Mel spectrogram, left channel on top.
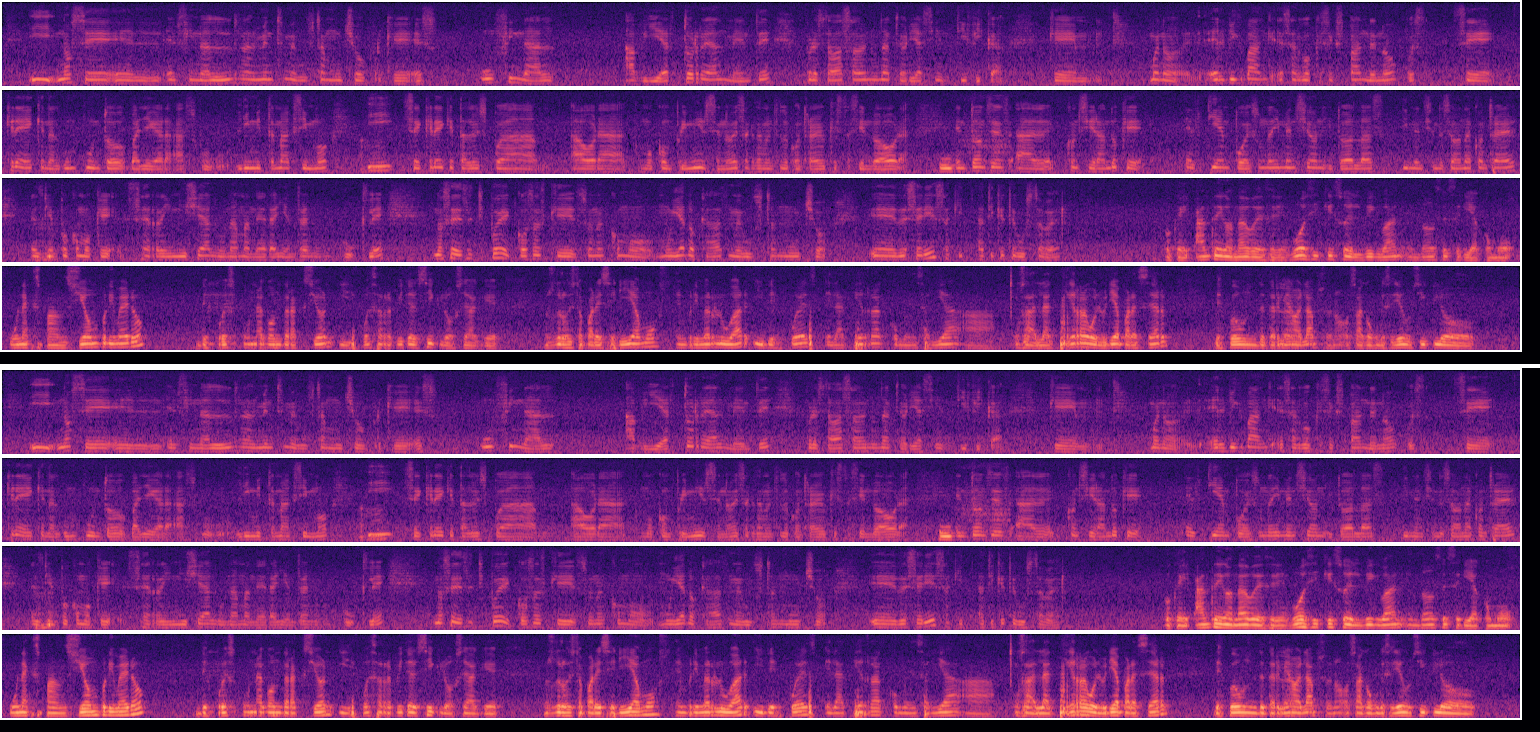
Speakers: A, on the left; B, on the right.
A: Y no sé, el, el final realmente me gusta mucho porque es un final abierto realmente, pero está basado en una teoría científica que, mm, bueno, el Big Bang es algo que se expande, ¿no? Pues se
B: ajá,
A: cree que en algún punto va a llegar a su límite máximo
B: ajá,
A: y se cree que tal vez pueda mm, ahora como comprimirse, ¿no? Exactamente lo contrario que está haciendo ahora.
B: uf,
A: Entonces, al, considerando que el tiempo es una dimensión y todas las dimensiones se van a contraer, el
B: ajá.
A: tiempo como que se reinicia de alguna manera y entra en un bucle no sé, ese tipo de cosas que suenan como muy alocadas me gustan mucho. Eh, de series, ¿a, qui- a ti qué te gusta ver?
B: Ok, antes de contar de series, vos decís que eso del Big Bang entonces sería como una expansión primero, después
A: Ujú,
B: una contracción y después se repite el ciclo. O sea que nosotros desapareceríamos en primer lugar y después eh, la Tierra comenzaría a. O sea, la Tierra volvería a aparecer después de un determinado
A: Claro.
B: lapso, ¿no? O sea, como que sería un ciclo,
